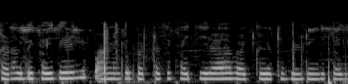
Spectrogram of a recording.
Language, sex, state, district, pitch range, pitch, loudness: Hindi, female, Bihar, Darbhanga, 250-265 Hz, 255 Hz, -26 LUFS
